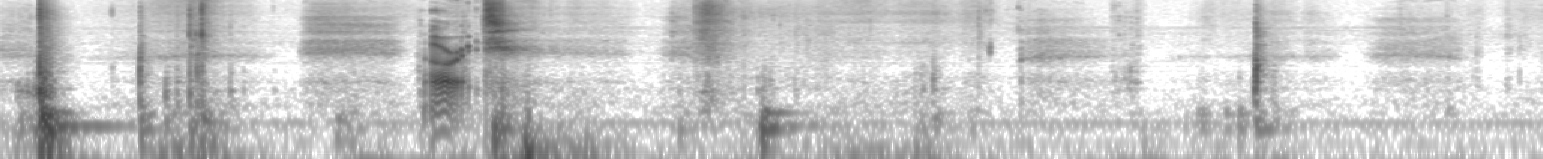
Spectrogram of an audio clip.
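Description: A small cardboard box rustles and scrapes in hands.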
